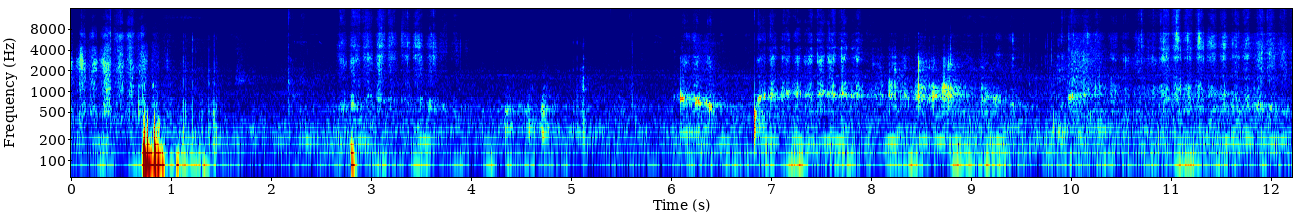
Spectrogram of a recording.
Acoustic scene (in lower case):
restroom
